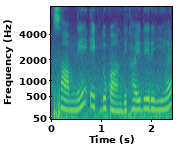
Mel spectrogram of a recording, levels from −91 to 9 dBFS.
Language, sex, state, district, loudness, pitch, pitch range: Hindi, female, Punjab, Pathankot, -15 LUFS, 205 Hz, 195-230 Hz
